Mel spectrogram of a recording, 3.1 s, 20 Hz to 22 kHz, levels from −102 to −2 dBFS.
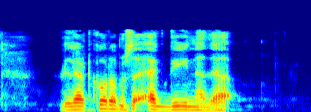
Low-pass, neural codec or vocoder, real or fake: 7.2 kHz; codec, 16 kHz, 4 kbps, X-Codec, WavLM features, trained on Multilingual LibriSpeech; fake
